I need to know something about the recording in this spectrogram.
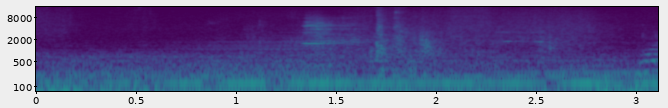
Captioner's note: metal scraping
